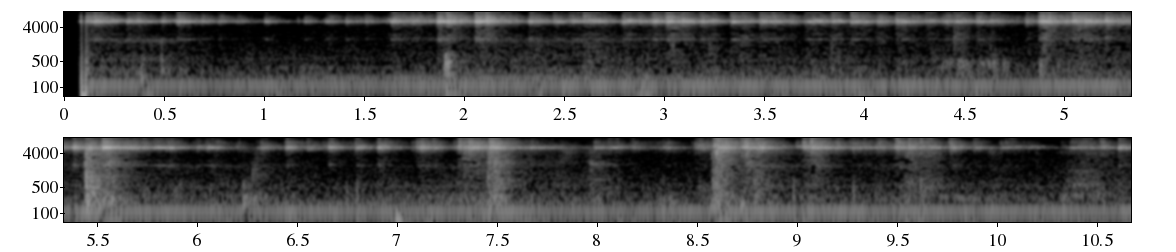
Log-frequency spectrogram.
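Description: A small bell jingling in short, irregular flurries as cats bat at a jiggled feather wand toy.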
